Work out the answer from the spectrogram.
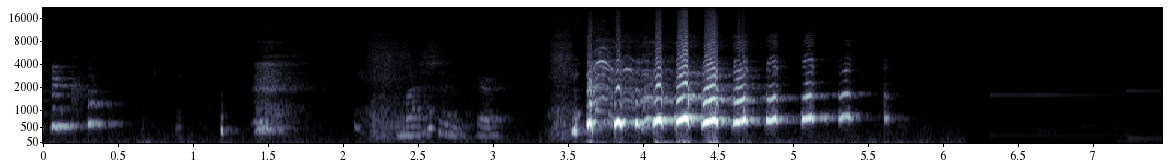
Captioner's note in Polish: śmiech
